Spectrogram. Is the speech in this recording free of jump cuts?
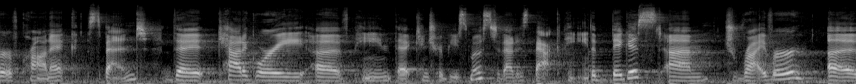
no; 2 cuts; at 1.6 s, 5.9 s

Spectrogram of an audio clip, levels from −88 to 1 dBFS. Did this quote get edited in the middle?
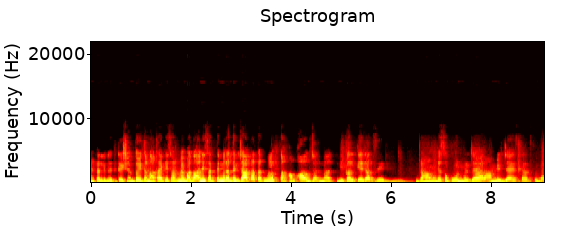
no; 0 cuts

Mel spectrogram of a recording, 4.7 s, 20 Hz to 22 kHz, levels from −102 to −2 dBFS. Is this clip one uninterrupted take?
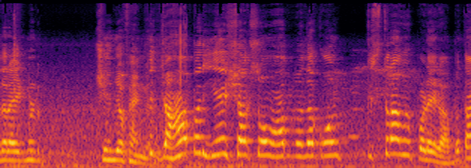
no; 1 cut; at 1.5 s

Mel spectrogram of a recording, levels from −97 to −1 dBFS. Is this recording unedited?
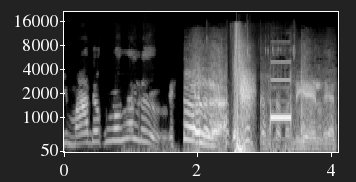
yes; 0 cuts

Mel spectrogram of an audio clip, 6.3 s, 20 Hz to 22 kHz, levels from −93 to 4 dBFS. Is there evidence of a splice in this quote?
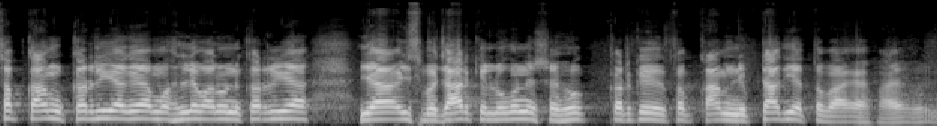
no; 0 cuts

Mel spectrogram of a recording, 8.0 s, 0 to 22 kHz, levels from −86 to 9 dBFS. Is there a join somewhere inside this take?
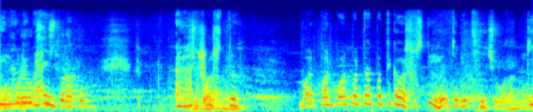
no; 0 cuts

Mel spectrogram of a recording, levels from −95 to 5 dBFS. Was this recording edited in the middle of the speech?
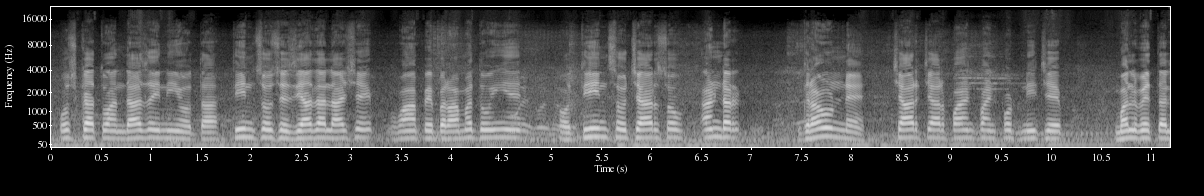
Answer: no; 0 cuts

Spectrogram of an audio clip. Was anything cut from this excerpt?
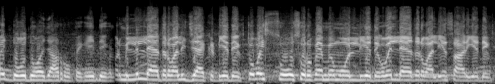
yes; 1 cut; at 1.1 s

